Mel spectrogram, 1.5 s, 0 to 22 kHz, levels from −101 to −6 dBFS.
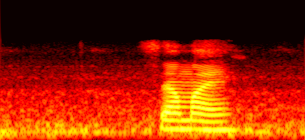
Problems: constant background noise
